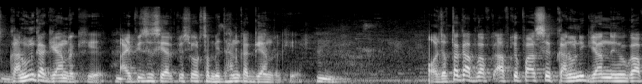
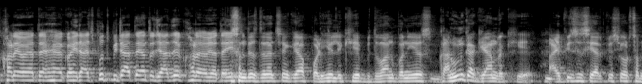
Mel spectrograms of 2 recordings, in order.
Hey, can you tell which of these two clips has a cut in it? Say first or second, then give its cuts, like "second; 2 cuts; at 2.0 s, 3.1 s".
second; 1 cut; at 2.3 s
